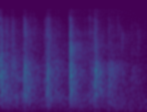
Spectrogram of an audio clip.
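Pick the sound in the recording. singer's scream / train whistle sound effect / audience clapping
audience clapping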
